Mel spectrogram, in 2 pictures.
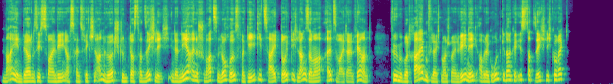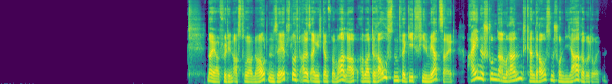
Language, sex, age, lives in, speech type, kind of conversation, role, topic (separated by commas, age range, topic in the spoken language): German, male, 25-29, Germany, read, expert-assistant, expert, Kann man tatsächlich sagen, dass Zeit in der Nähe eines Schwarzen Lochs langsamer vergeht – oder ist das nur Science-Fiction?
